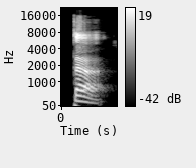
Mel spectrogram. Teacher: The tongue will touch the teeth while pronouncing this letter. Ta. Its sound is ta.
